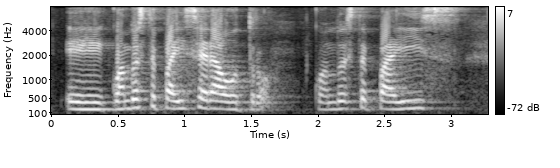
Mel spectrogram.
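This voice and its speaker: Here is an unremarkable speaking voice from a woman with medium pitch. She keeps a moderate pace and fairly even intonation. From Mexico. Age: 50s. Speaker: business executive and author. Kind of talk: keynote talk.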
